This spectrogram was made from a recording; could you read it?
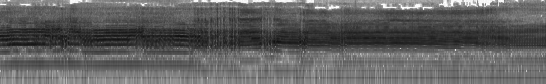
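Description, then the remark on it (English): A novelty toy called Screaming Pete screams nonstop in a loud, piercing, warbling shriek that wavers in pitch, sustained for the full few seconds without any break or talking over it. “So what he does is he's just going to keep screaming.”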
